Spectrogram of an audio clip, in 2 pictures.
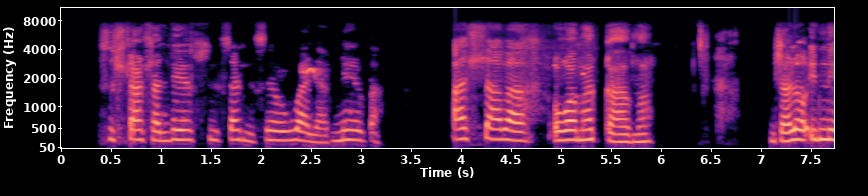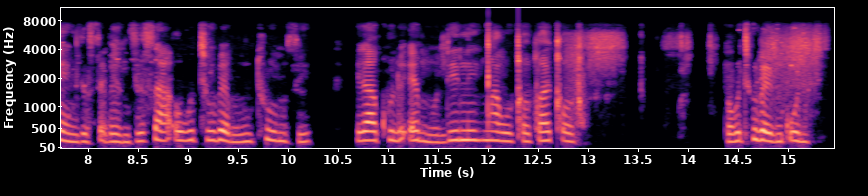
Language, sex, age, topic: North Ndebele, male, 25-35, health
